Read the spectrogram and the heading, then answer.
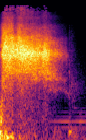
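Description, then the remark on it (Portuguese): A voice imitates a lightning and thunder strike with a single loud, breathy 'shhh' burst lasting about a second, then fading out. “Isso é um barulho de que que é isso? raio. De trovão.”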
